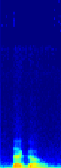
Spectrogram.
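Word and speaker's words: Stego (στέγω): The Greek word S-T-E-G, long O. Stego.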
